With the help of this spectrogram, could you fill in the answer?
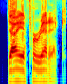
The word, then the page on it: Diaphoretic: American English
